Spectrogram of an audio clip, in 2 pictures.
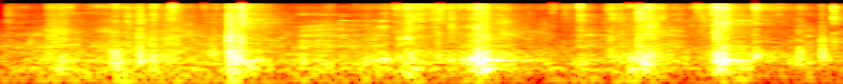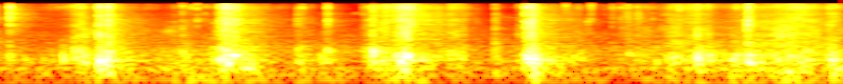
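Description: A plastic wrapper crinkles and tears as hands pull it open.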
